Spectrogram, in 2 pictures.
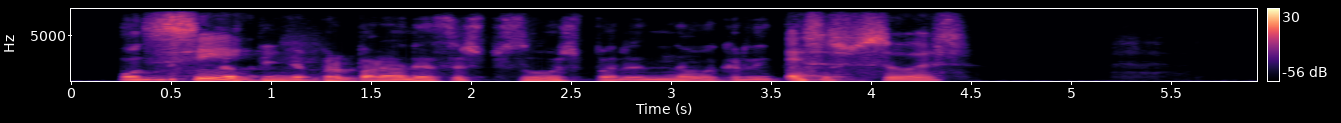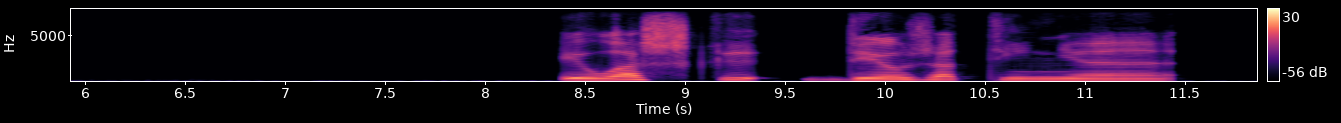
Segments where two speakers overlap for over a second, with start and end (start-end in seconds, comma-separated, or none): none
